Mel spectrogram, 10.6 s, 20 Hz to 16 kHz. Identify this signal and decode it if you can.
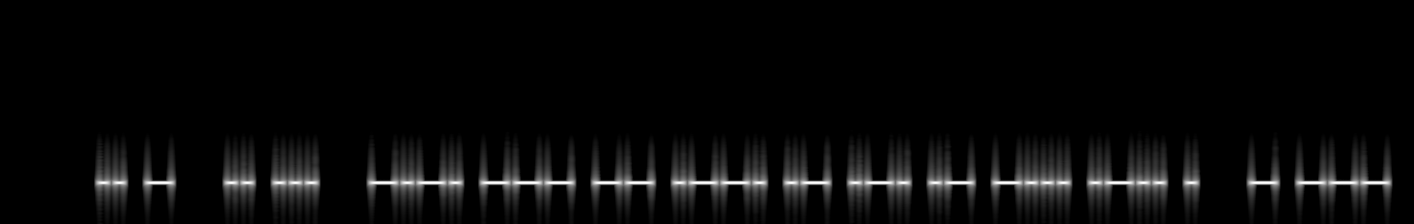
Morse code, heard as a keyed tone, about 20 wpm, 700 Hz. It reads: IT IS COMPARABLE TO
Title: A Sound Of Thunder 20wpm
